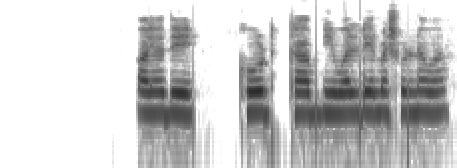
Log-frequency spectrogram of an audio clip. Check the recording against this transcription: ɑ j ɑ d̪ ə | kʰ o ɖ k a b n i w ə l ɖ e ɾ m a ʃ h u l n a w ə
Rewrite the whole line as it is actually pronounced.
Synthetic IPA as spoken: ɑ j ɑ d̪ ə | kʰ o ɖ k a b n i w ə l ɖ e ɾ m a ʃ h u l n a w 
